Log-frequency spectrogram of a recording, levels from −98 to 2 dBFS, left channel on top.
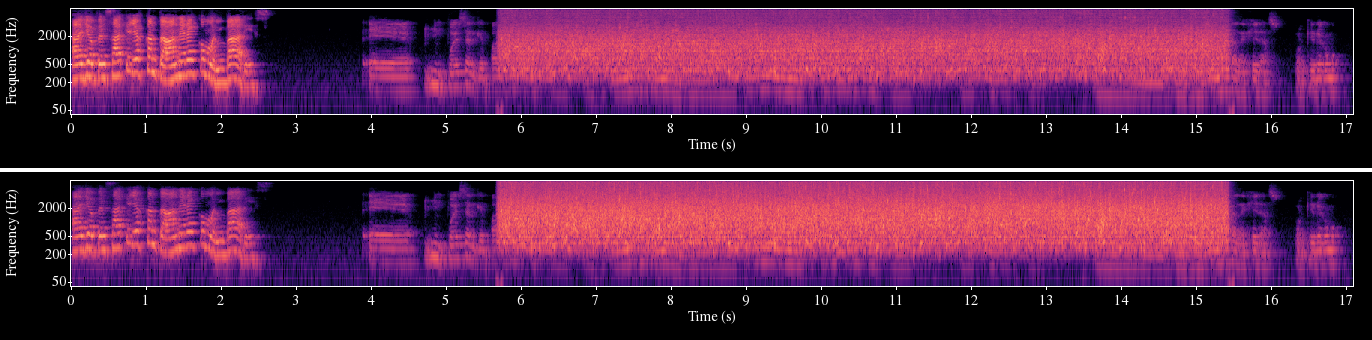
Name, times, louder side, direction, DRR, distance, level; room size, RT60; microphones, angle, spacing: voice 1, 0.0-2.5, left 7 dB, 60° left, 0.3 m, -24 dB
voice 2, 3.9-13.0 13.6-16.8, left 1 dB, 10° left, 1.1 m, -44 dB
sound 1, 5.7-15.5, right 7 dB, 70° right, 0.4 m, -24 dB
7.8 x 6.0 x 2.3 m
head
